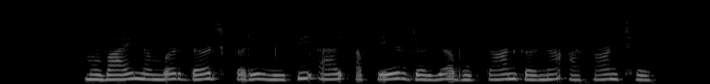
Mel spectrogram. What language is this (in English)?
Magahi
